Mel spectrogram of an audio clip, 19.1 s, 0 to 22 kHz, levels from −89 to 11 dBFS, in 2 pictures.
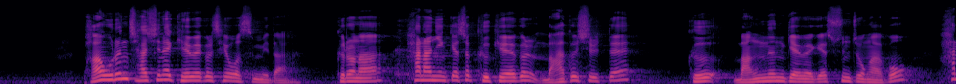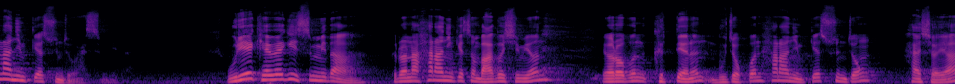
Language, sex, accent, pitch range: Korean, male, native, 130-195 Hz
